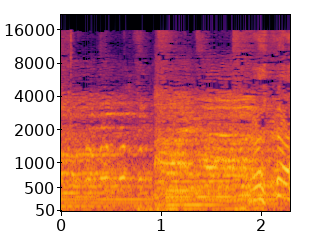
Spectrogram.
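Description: Women's show choir singing held chords, with a change to a new chord about a second in.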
